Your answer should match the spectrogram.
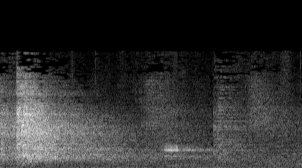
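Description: A sudden sharp hissing burst at the very start that fades within about half a second, over steady low gym background noise.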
